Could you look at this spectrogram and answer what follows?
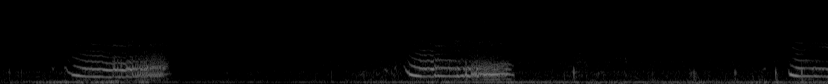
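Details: A cat snoring very loudly.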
